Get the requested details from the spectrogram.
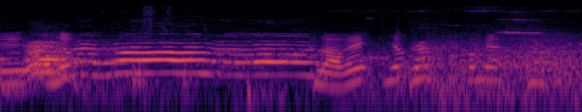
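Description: A pack of sled dogs at the front of a buggy, being sorted out before the start, yelps and whines excitedly, high-pitched yips and barks overlapping continuously in an eager, noisy chorus.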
